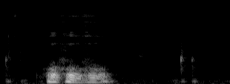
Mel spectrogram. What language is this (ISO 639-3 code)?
jpn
